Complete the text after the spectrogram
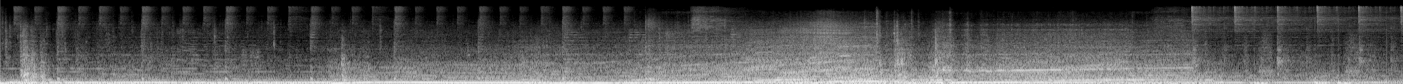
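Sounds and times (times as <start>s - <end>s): music with drum beat: 0.0s - 8.0s, 11.6s - 14.0s
car engine running hard: 0.0s - 14.0s.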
